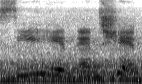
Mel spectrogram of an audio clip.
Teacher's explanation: This is a high front vowel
